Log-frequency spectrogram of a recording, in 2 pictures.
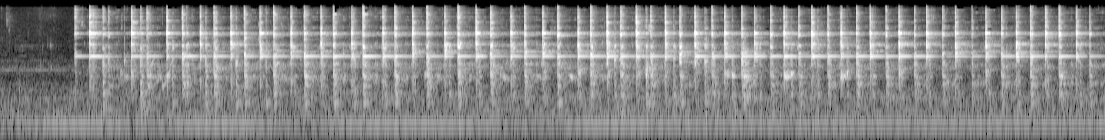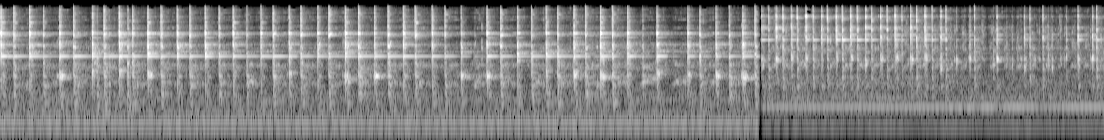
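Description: Metal spoon stirring water in a drinking glass, clinking against the glass several times a second, over a faint steady hum.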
